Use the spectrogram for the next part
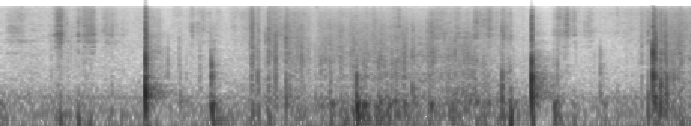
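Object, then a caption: Block of dyed gym chalk. Yellow rubber-gloved fingertips press into a heap of dry purple-dyed gym chalk powder with lumps, crushing it. Short, dry crunches and soft crackles stand out over a quiet, gritty rustle, each snapping off quickly with almost no ring.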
